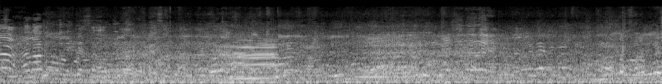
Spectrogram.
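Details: Sahiwal bull calves at a cattle market in Kurigram, Bangladesh, on 9 November 2025, where a farmer is buying them: a short, low moo rises out of the steady crowd chatter and men's voices around the stalls.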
